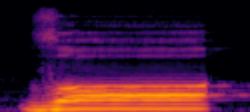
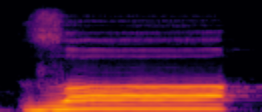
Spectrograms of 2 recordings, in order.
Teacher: আপনারা স্ক্রিন লক্ষ্য করুন, জ হরফটি কোন জায়গাতে উচ্চারিত হয়। জিহ্বার আগা, সামনের উপরের 2 দাঁতের আগার সঙ্গে লাগিয়ে উচ্চারিত।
